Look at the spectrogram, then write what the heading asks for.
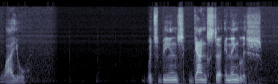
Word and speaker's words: Voyou: It was better than the other one, whose name is Voyou, pronounced Wayu, which means gangster in English.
